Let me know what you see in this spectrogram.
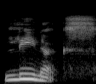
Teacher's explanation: Linux operating system is pronounced with a short I like E, and the first syllable is stressed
